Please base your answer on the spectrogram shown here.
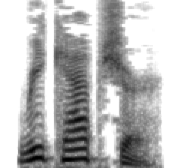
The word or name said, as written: recapture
